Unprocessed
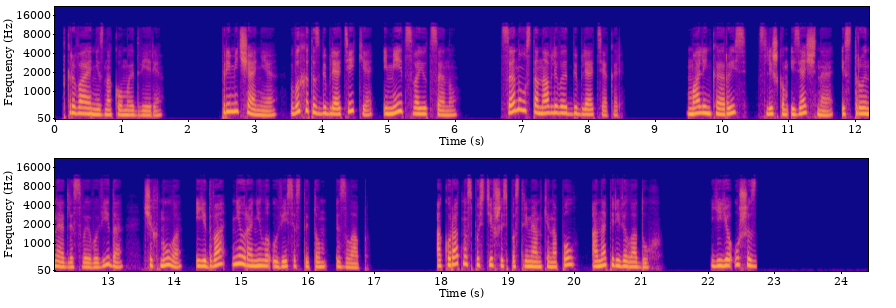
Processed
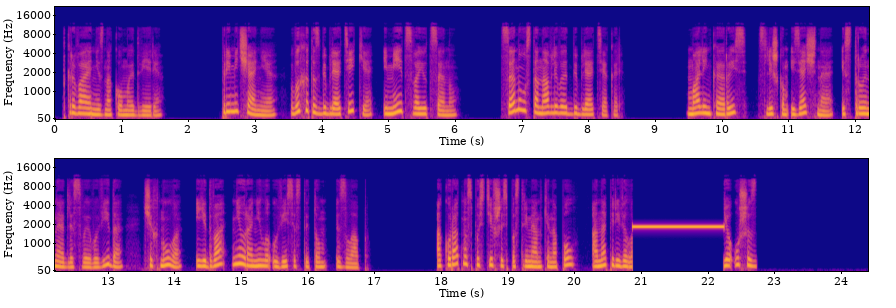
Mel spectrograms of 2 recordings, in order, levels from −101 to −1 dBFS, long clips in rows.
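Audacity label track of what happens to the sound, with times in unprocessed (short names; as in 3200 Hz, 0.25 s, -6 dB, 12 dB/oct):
20.860000	22.240000	bleep 1830 Hz -16.5 dBFS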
